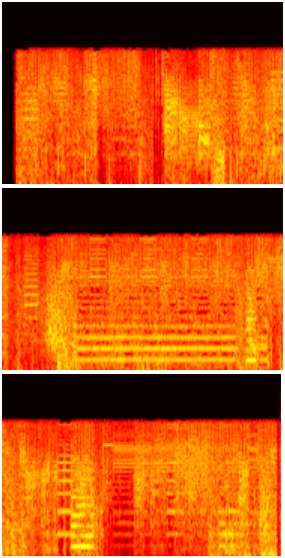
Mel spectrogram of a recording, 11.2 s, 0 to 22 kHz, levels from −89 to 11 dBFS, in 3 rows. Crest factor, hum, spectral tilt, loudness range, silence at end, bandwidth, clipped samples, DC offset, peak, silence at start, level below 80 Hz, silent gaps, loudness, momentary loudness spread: 16 dB; none; -2 dB/octave; 1 LU; 0 s; 8 kHz; under 0.1%; under 0.1%; 0 dBFS; 0.15 s; -34 dBFS; none; -15 LUFS; 5 LU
